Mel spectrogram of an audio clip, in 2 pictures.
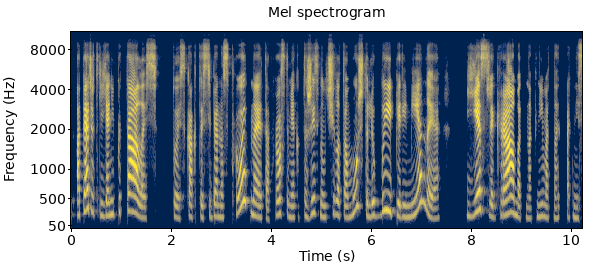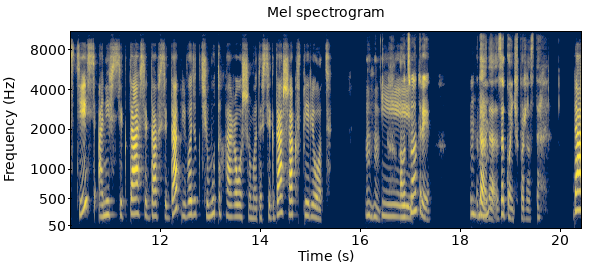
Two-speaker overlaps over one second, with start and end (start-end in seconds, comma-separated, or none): none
